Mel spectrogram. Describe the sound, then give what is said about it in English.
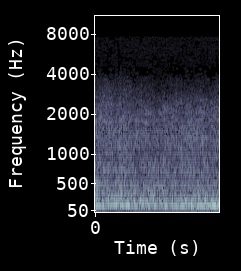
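A white car's engine rumbles steadily as it drives through, a continuous low drone with a broad hiss of road noise that holds at an even loudness throughout, with no voices. “Send the first car through.”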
